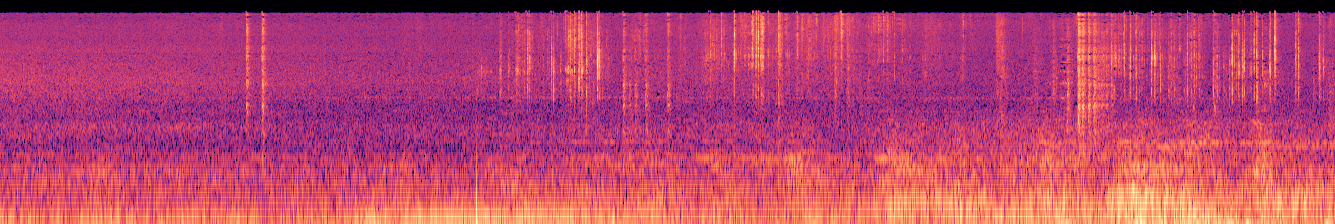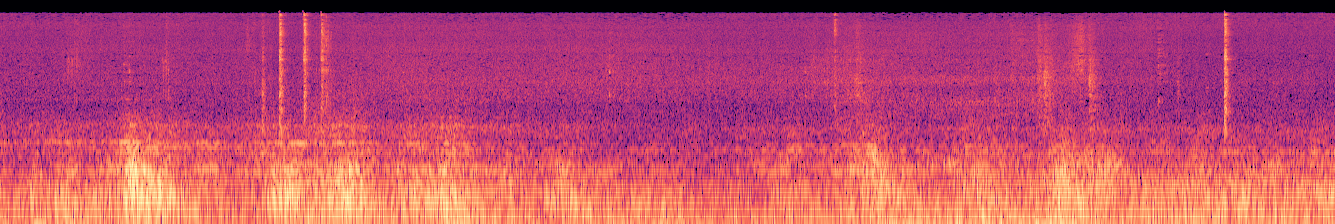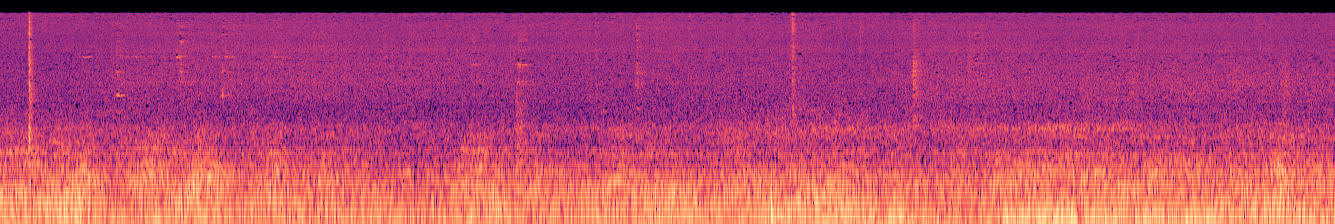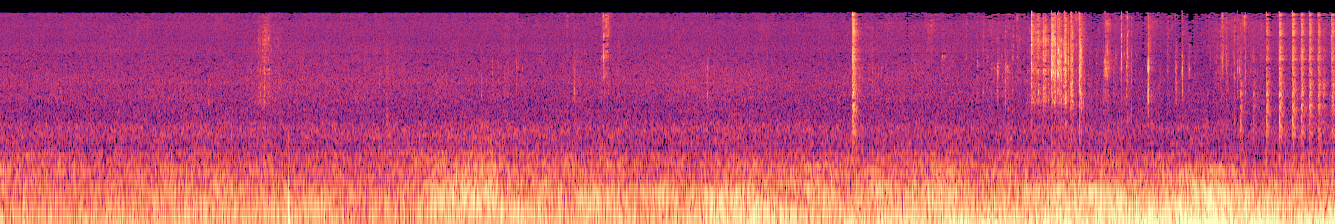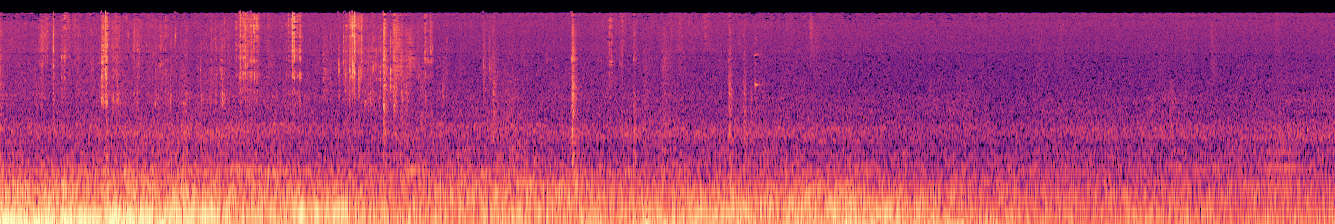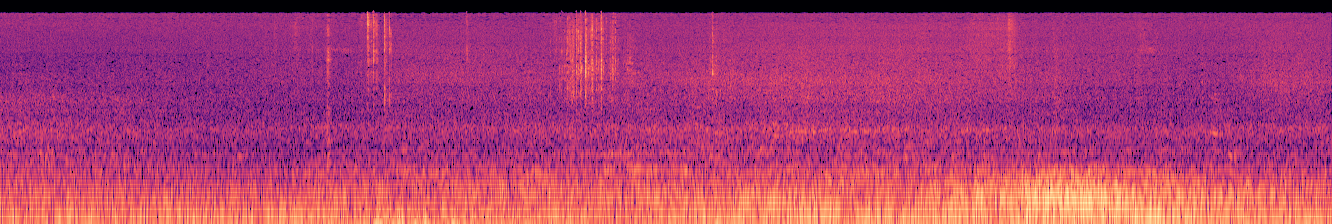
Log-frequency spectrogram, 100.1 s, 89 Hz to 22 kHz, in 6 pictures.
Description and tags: I set my Zoom H1 to record some very dry leaves dancing in the breeze and making a nice rustling sound.
The recording has quite a bit of ambient noise.
Recorded 22-Jul-2016.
